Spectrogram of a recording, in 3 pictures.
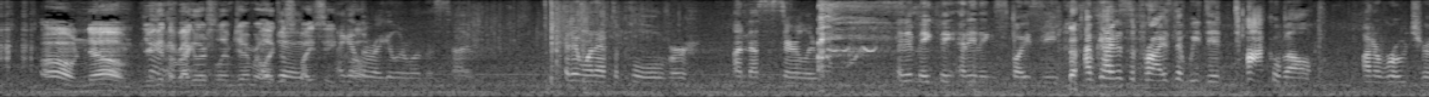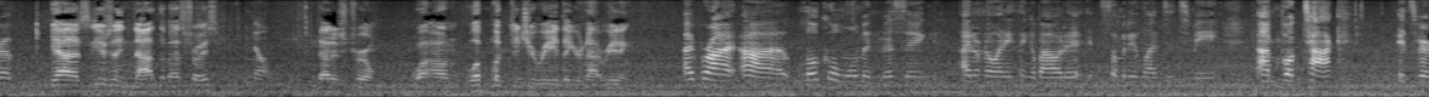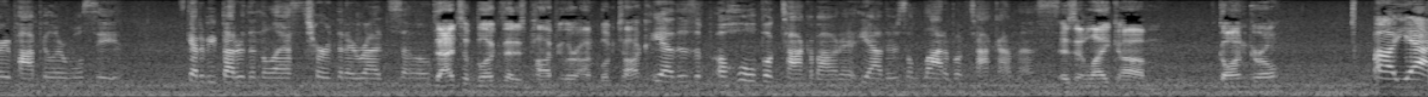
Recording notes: Take a special trip up to the U.P for a live show and have special traveling podcast for you made in the car!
